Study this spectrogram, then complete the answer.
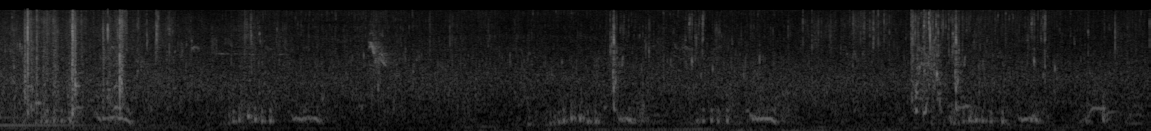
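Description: Pigeons coo repeatedly at a riverside drinking spot, soft low throaty calls arriving in several bursts against a quiet outdoor background with faint trickling water.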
